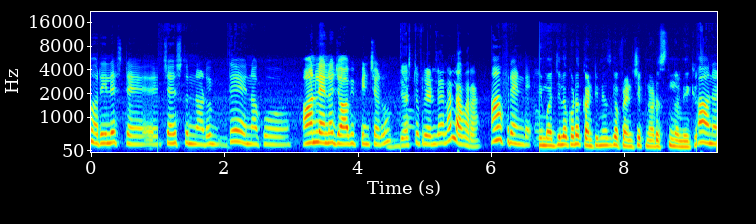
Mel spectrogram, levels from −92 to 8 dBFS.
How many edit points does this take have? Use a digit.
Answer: 3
